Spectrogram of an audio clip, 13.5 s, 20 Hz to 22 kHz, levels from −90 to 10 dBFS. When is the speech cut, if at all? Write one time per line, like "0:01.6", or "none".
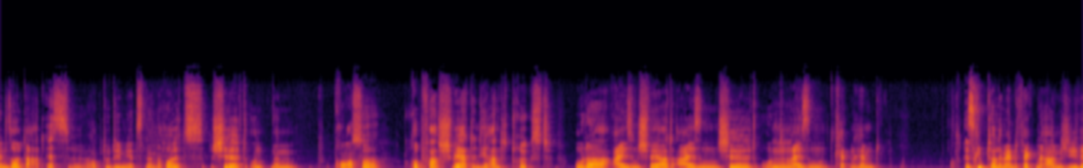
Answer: none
